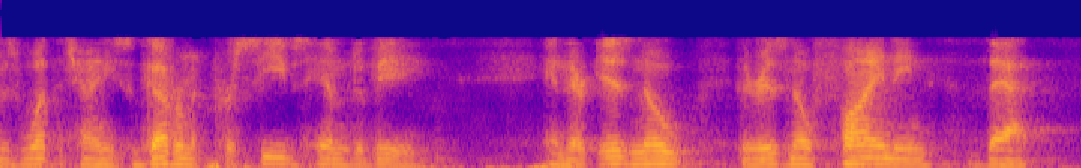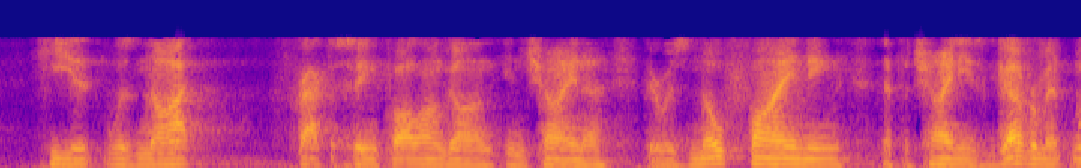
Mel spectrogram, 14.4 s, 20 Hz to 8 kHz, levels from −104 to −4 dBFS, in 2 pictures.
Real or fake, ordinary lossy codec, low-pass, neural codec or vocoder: fake; AAC, 16 kbps; 7.2 kHz; codec, 24 kHz, 0.9 kbps, DualCodec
